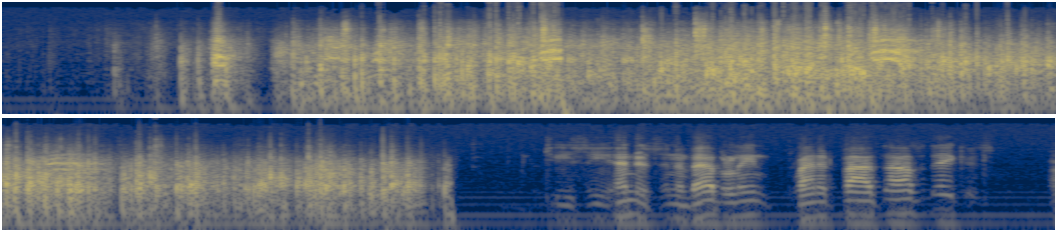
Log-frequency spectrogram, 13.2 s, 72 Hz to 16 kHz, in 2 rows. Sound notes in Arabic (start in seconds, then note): 0.6 الخيول تركض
